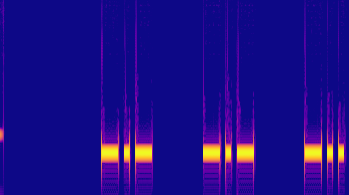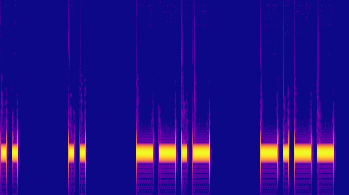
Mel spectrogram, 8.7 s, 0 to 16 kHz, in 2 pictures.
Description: Morse code, heard as a keyed tone, about 17 wpm, spaced as for 10 wpm, 700 Hz. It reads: KK6IQY
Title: USA Call Signs - 6 Characters - 3x Character Spacing - 17wpm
